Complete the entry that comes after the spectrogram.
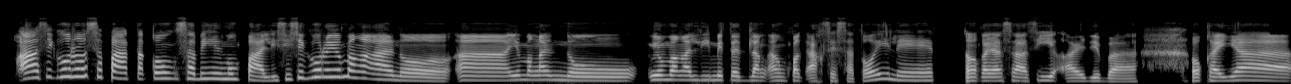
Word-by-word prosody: Ah, 300 +3 +7
siguro 355 +3 +1
sa 375 -3 -2
pata 275 -5 +3
kung 275 0 -1
sabihin 265 0 -1
mong 250 0 -2
policy, 185 +6 +1
siguro 310 +4 0
'yong 345 0 +3
mga 295 -3 +4 0.3
ano, 170 -5 0
ah, 195 -1 +3
'yong 210 +2 -2
mga, 210 0 +1 0.2
no. 175 -4 -2 0.2
'Yong 215 0 +1
mga 210 -1 +3
limited 200 -2 -2
lang 180 -1 +1
ang 175 +1 -4
pag-access 160 -3 -3
sa 135 - -5
toilet 190 - -3 0.3
o 170 +1 +2
kaya 170 0 +2
sa 170 -3 0
CR, 155 -5 -4
'di 155 0 -4
ba, 140 -1 -3 0.6
o 165 - -1
kaya, 180 -2 +2
190 Hz, 150 wpm, -23 LUFS, 175-255 Hz, 0.6 s, Ah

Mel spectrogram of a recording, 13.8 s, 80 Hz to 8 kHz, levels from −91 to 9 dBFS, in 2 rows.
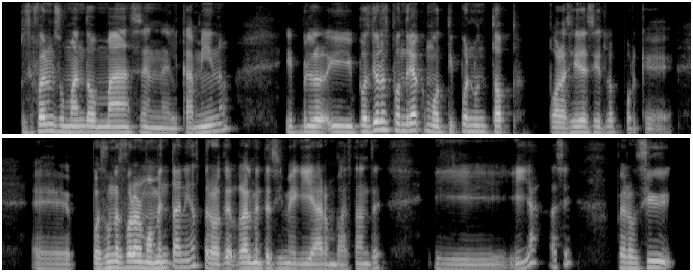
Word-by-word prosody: pues 125 - -11
se 120 - -12
fueron 155 +1 +4
sumando 135 -1 +2
más 125 0 +2
en 115 -3 -2
el 110 -1 -5
camino 135 - -1 0.5
Y 130 - -6
p 130 +2 -7
l 135 0 +4
y, 135 -1 +2
pues 140 +2 +1
yo 185 - +8
los 190 0 +4
pondría 170 -1 +4
como 135 -5 -1
tipo 155 - -3
en 145 - -1
un 140 -2 -3
top, 135 0 0 0.3
por 120 -1 +1
así 125 +2 -1
decirlo, 130 0 -2
porque, - - -13 0.5
eh, 115 -1 -9 0.2
pues 120 -1 -2
unas 140 0 +2
fueron 145 0 +5
momentáneas, 140 +7 +1
pero 115 -11 0
de 125 +3 -1
realmente 130 0 +1
sí 120 +1 -8
me 120 -1 -2
guiaron 115 -1 -1
bastante. 115 +5 -7 0.5
Y 110 -2 -10
y 125 - -2
ya, 260 0 -7
así. 225 +10 -12 0.4
Pero 130 -2 -2
sí. 145 - -1
130 Hz, 185 wpm, -23 LUFS, 120-140 Hz, 0.5 s, yo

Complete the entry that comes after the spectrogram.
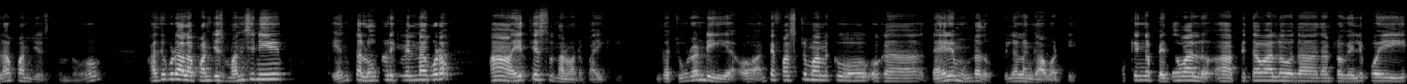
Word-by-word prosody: ఎలా 175 +4 0
పనిజేస్తుందో, 110 - -8 0.7
అది 205 - 0
కూడా 245 -2 +7
అలా 195 -3 +6
పనిజేస్ 185 -2 +2
మనిషినీ 240 +7 +3 0.7
ఎంత 200 - -11
లోపలికి 205 +2 -4
వెళ్ళినా 210 +2 +4
గూడా 250 +1 +6 0.5
ఆ! - - +6 0.2
ఎత్తేస్తుందనమాట 200 - -2
పైకి. 115 0 -13 0.4
ఇంక 140 - -7
చూడండీ 195 +5 0 0.3
ఓ - - -2
అంటే, 225 - -2
ఫస్టు 200 +3 0
మనకూ 205 -1 +1 0.4
ఒకా 155 - -4 0.4
ధైర్యముండదు 160 -1 0 0.2
పిల్లలం 155 -2 -4
గాబట్టి. - - -4 0.5
ముఖ్యంగా 200 -1 -2
పెద్దవాళ్ళు 185 0 +2 0.2
ఆ! - - +4 0.2
పెద్దవాళ్ళు 180 +1 +2
దా 160 - 0
దాంట్లో 155 0 -4
వెళ్లిపోయి 160 +1 -1
185 Hz, 130 wpm, -23 LUFS, 155-205 Hz, 0.7 s, కూడా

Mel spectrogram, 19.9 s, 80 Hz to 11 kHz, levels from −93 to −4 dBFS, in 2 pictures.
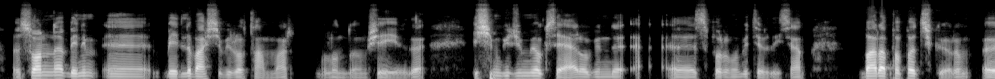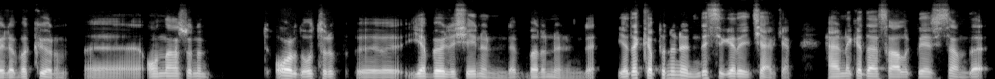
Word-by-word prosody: Eee, 95 - -5
sonra 125 +2 +3
benim, 115 +1 0
eee, 100 -1 -3 0.2
belli 105 +1 +1
başlı 100 -2 +3
bir 95 - -6
rotam 85 -4 -5
var 90 +3 -6 0.3
bulunduğum 80 -1 -11
şehirde. 70 0 -2 0.5
İşim 120 - +5
gücüm 115 0 -4
yoksa 115 -2 +2
eğer - - +2
o 95 -1 -1
gün 100 0 -8
de, 95 - -2 0.5
eee, 90 0 -2
sporumu 95 +1 -5
bitirdiysem 80 -6 -6 0.6
bara, 110 0 +8
pub'a 115 0 +3
çıkıyorum, - - -2
öyle 90 -1 +2
bakıyorum. - - 0 0.2
Eee, - - -8 0.6
ondan 110 +2 +2
sonra 110 0 -1
t 100 - -14 0.7
orada 115 -5 +6
oturup, 105 0 -1 0.2
ııı, 90 0 -2
ya 110 -3 +1
böyle 105 -2 +5
şeyin 100 +1 +1
önünde, 80 -7 -6 0.2
barın 95 0 0
önünde 70 -4 -7 0.2
ya - - +2
da - - +7
kapının 140 -1 +2
önünde 120 +1 +2
sigara 110 -4 +2
içerken 95 -2 -1 0.3
her 105 +1 +2
ne 110 - -1
kadar 105 +1 +3
sağlıklı 100 0 +1
yaşasam 100 - -2
da - - +2
100 Hz, 155 wpm, -24 LUFS, 95-110 Hz, 0.7 s, bara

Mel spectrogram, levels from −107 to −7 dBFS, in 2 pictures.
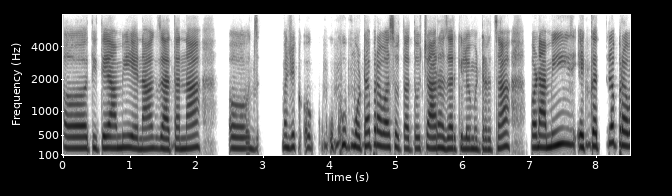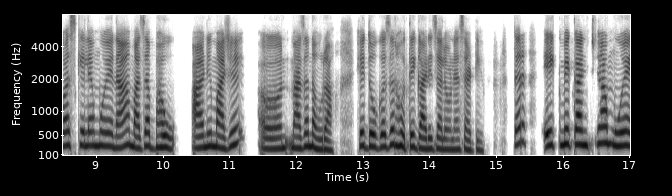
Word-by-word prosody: अ, 230 -1 +1
तिथे 235 0 -1
आम्ही 235 +1 0
आहे 225 - -1
ना, 215 +1 -2
जाताना 225 +1 -1 0.5
अ, 230 - -5 0.3
ज 210 - -9 0.4
म्हणजे 250 0 -1
अ, 240 - -7
ख 270 +3 -11
खूप 300 -3 -2
मोठा 270 +1 0
प्रवास 265 -3 0
होता 225 -2 -3
तो 225 - -3
4,000 230 -2 0
किलोमीटरचा. 220 +1 -2 0.4
पण 245 0 +2
आम्ही 250 +3 +4 0.4
एकत्र 290 +4 -1
प्रवास 285 -2 +2
केल्यामुळे 285 -1 +1
ना, 250 +5 +1
माझा 265 0 +1
भाऊ 250 -3 +4 0.4
आणि 250 +3 +3
माझे 250 +6 +1 0.3
अ, - - -7 0.4
माझा 235 +3 +2
नवरा, 210 -6 +2 0.4
हे 280 - +3
दोघं 260 -1 +3
जण 310 - +3
होते 260 -2 +3
गाडी 220 -1 +2
चालवण्यासाठी. 205 -3 -3 0.5
तर 330 +4 0 0.4
एकमेकांच्यामुळे 300 0 +4
245 Hz, 135 wpm, -22 LUFS, 225-280 Hz, 0.5 s, आम्ही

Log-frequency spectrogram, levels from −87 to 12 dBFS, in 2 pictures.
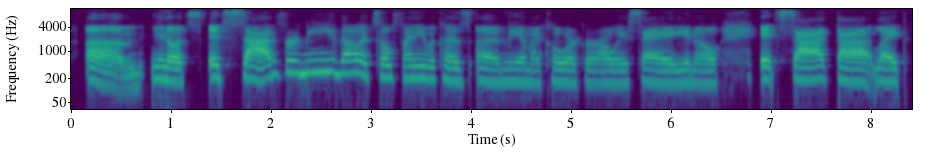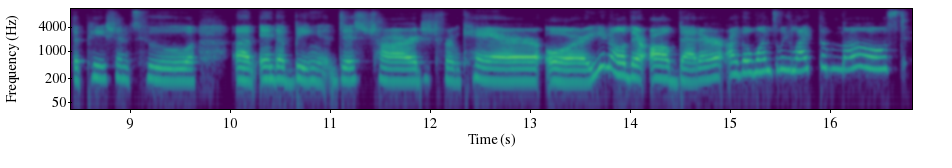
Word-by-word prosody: um, 125 +4 +2
you 205 0 -4
know, 185 -1 +5
it's 175 0 -4
it's 225 0 +3
sad 275 +4 +4
for 295 -1 -1
me 300 +2 -4
though, 285 +1 +3
it's 245 -3 -4
so 225 -1 -1
funny 215 0 -5
because, 190 -3 -6
uh, 175 -3 -2
me 175 0 -9
and 170 - -6
my 160 0 -9
co-worker 165 -1 -6
always 160 0 -6
say, 160 -3 -2
you 165 +1 -5
know, 160 -1 -6 0.4
it's 300 -1 +3
sad 200 -6 +4
that, 180 -3 +3
like, 175 -2 0
the 190 - -4
patients 215 -1 -8
who, 180 -5 -4 0.4
um, 185 -2 +5
end 205 +1 0
up 190 -5 -2
being 185 -4 -7
discharged 185 -1 0
from 185 -3 -8
care 180 -3 +4
or, 170 -2 +4
you 395 - -3
know, 260 -9 +3
they're 225 -3 +3
all 210 -1 +6
better, 190 +5 0
are 265 +2 -2
the 290 0 -1
ones 315 +2 -3
we 350 -1 -6
like 330 +1 -1
the 390 -2 -8
most. 360 +4 -2
190 Hz, 175 wpm, -23 LUFS, 175-240 Hz, 0.4 s, all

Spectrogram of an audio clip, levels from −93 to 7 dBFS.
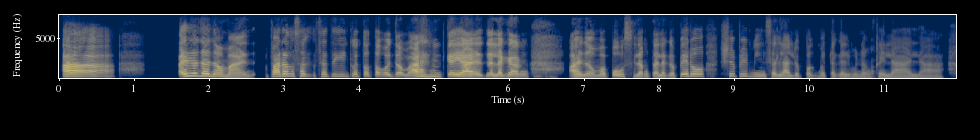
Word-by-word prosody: Ah, 235 0 +6 0.9
ano 280 +5 +5
na 300 - +7
naman 180 -8 -2 0.2
parang 285 +5 +2
sa 290 -3 -5
sa 255 +3 -8
tingin 265 +1 -13
ko 260 - -4
totoo 245 -1 -6
naman 230 +3 +1
kaya 220 -4 +5
talagang 220 -1 0 0.5
ano, 205 -1 -1
ma-post 220 +2 -5
lang 205 +1 -4
talaga. 195 -1 -5
Pero 280 +2 -1 0.2
siyempre 290 -1 -10
minsan 225 -3 -11
lalo 185 0 -7
'pag 180 0 -15
matagal 170 -2 -15
mo 170 - -20
ng 160 0 -18
kilala 155 -3 -16
220 Hz, 130 wpm, -23 LUFS, 185-250 Hz, 0.9 s, na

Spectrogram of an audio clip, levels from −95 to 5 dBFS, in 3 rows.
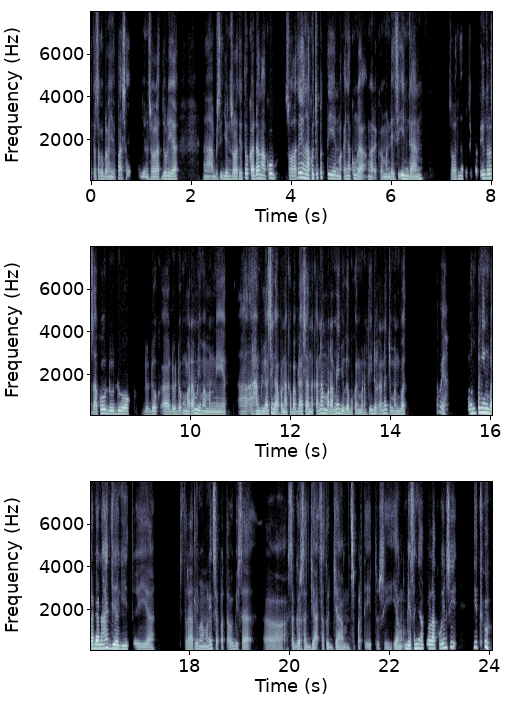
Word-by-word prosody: Terus 150 - -6
aku - - -2
bilang, 130 -1 -3
"Ya, - - -7
Pak - - -3
saya - - -10 0.2
izin 130 -1 -5
sholat 125 -1 -2
dulu 145 +3 -1
ya." 140 +1 +2 0.5
Nah 135 -1 -5
habis 135 - -4
ijin 145 0 -2
sholat - - -1
itu 205 - 0
kadang 175 +5 +5
aku 195 +3 +1 0.2
sholatnya 160 +9 +3
yang - - +5
aku 190 - +1
cepetin, 195 -4 -1
makanya 140 +3 -4
aku 180 - -4
nggak 130 - +1
nggak 135 -2 -5
rekomendasiin 125 +5 0
kan. 150 +2 -2 0.6
Sholatnya 140 +2 -6
aku - - -24
cepetin 175 - -4
terus 195 +1 +4
aku 180 +7 +3
duduk, 150 -2 +2 0.2
duduk, 135 +3 -3
eee, 130 - 0
duduk 135 +2 -3
merem 145 +5 +2
5 145 -5 +1
menit. 125 -1 -1 0.2
Ah, 130 -1 -7
alhamdulillah 140 -1 +2
sih 205 - +4
nggak - - +2
pernah 125 - +2
kebablasan 140 +3 0
karena 185 - +1
meremnya 155 +3 +2
juga 140 -5 +2
bukan 115 0 -6
merem 110 -1 -5
tidur, 165 -2 -1
karena 175 - -1
cuman 145 -4 -4
buat, 135 - -1 0.6
apa - - -7
ya, - - -22 0.4
lempengin 205 +2 +7
badan 180 +1 +9
aja 180 -3 +6
gitu, 150 +1 -1
iya. 125 -2 -3 0.5
Istirahat 125 +1 -6
5 140 -2 -2
menit 170 +7 -1
siapa - - -7
tahu 140 - -7
bisa, 115 -4 -4 0.3
eee, 110 -3 -8
segar 135 0 -3
seja 120 -1 -3
1 130 0 -5
jam. 115 -4 -5
Seperti 120 - -7
itu 110 - -20
sih, - - -10
yang 135 -1 -1
biasanya 180 +2 +3
aku 185 +2 -1
lakuin 185 +4 +3
sih 235 +2 -2 0.4
itu. 240 +2 -3
145 Hz, 200 wpm, -21 LUFS, 130-175 Hz, 0.6 s, badan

